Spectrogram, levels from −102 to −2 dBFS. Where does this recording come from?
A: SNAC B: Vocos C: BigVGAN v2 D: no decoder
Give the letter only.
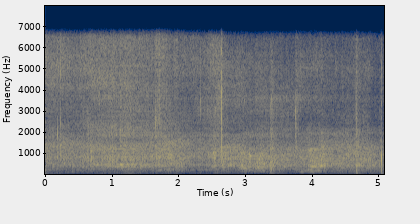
A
